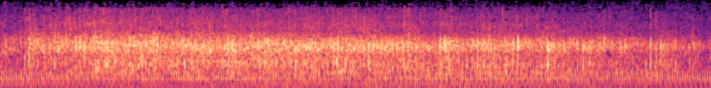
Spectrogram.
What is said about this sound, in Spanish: Porque si no fuera por su gracia el día de hoy, manito, no sé dónde estaríamos, ninguno de nosotros. un aplauso al Señor de gratitud.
